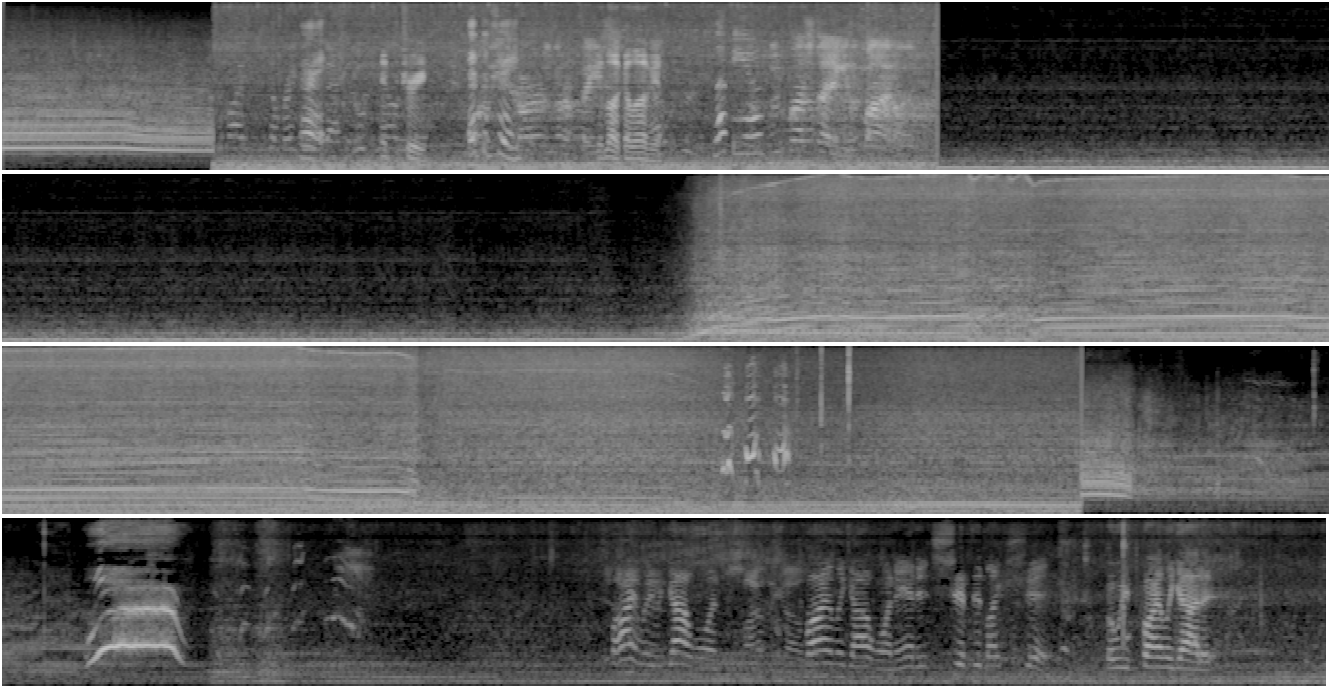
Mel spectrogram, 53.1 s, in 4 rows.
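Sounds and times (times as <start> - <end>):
car engine revving: 0.0 - 9.4, 18.4 - 40.8
supercharger whine: 0.0 - 42.4.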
